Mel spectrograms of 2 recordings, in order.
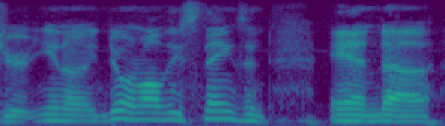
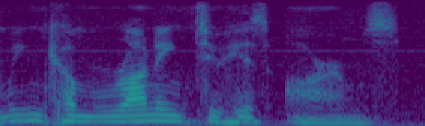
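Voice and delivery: ordinary talk

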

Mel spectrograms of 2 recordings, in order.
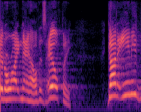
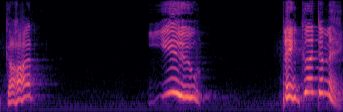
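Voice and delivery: lightly voiced young man, higher and slow; the invalid boy; 4 semitones higher, much slower than usual. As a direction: gently imitate the paralyzed boy's halting thanks. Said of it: "here's what he said".

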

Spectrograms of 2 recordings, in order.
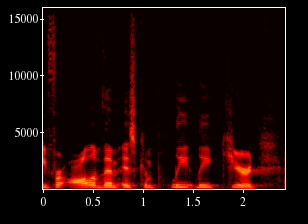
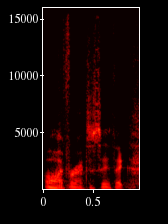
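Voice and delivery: low, much softer, embarrassed mumble; sheepish admission; 7 semitones lower, 10 dB quieter, faster than usual. Retold or imitated. Husband sheepishly admits to his wife, low and soft. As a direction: own up meekly.

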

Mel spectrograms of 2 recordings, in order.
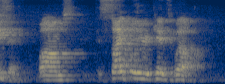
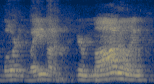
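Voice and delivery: usual speaking voice

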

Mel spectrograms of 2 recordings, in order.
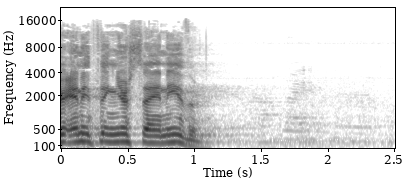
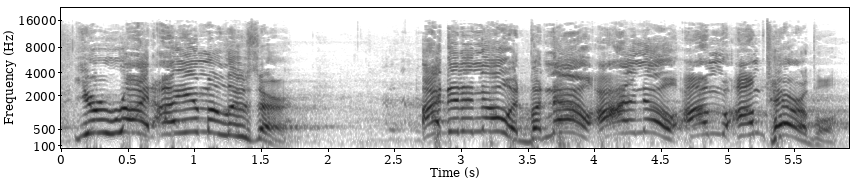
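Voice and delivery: mock convinced victim; 12 semitones higher, 4 dB louder than usual. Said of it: "Did all of a sudden you're like".

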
